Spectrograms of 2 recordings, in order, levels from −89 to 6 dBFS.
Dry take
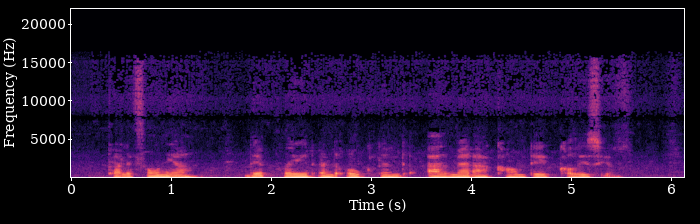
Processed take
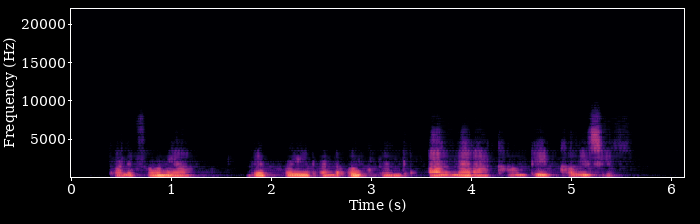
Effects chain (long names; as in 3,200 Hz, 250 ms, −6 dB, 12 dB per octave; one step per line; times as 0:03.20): channel vocoder with a chord as carrier major triad, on A#3
0:01.83–0:02.72: bass and treble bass −6 dB, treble −14 dB
multiband upward and downward expander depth 100%
level −6 dB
